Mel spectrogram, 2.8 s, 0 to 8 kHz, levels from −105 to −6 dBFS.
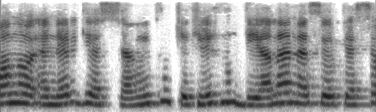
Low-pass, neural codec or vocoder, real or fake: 7.2 kHz; none; real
